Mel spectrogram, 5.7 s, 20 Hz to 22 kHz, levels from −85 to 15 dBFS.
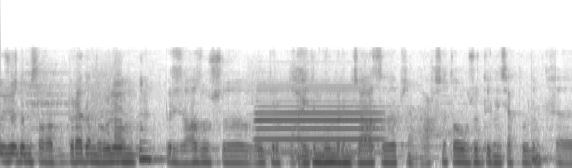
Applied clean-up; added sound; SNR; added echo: none; Wind instrument, woodwind instrument; 4 dB; none.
